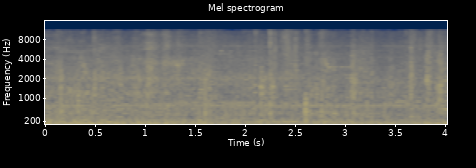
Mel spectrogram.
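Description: Footsteps on a dry dirt path scattered with dead leaves and twigs, a run of irregular light steps.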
